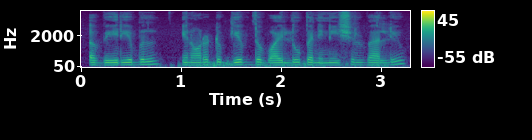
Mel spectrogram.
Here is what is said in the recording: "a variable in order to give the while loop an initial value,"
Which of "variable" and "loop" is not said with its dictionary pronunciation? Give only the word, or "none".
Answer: none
